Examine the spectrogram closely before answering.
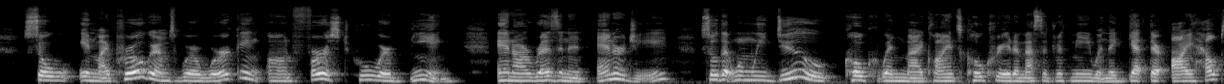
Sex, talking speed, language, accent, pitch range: female, 165 wpm, English, American, 155-200 Hz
